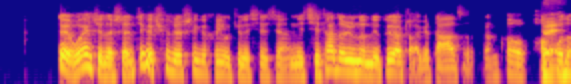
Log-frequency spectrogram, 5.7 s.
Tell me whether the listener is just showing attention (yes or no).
yes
